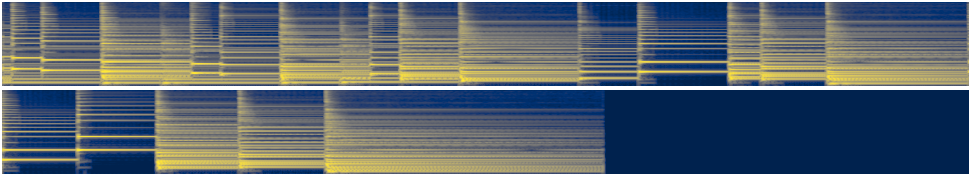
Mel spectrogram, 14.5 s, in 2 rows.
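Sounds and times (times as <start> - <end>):
traditional Spanish guitar music: 0.0 - 7.8, 8.4 - 10.7.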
